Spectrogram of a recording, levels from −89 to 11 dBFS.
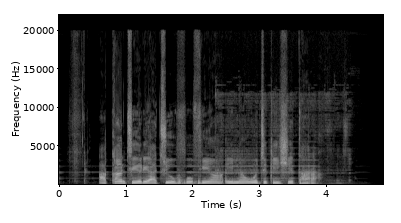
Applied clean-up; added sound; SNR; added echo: neural mask model RNNoise.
